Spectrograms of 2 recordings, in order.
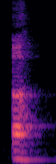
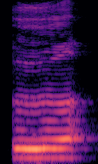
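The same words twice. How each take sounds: First: The vowel is said short and toneless. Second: The vowel is said with a full tone. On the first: "letter E by itself but neutral, like no tones" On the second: "letter E by itself is pronounced uh"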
